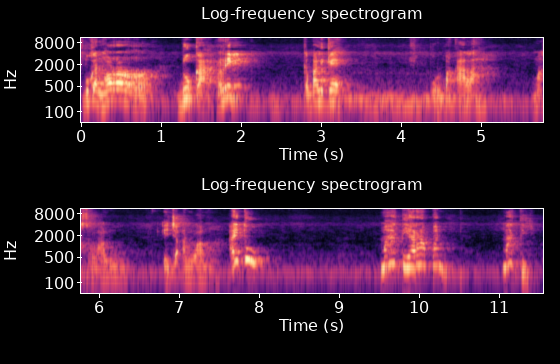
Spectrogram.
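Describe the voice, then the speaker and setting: A man talking straight to his viewers in a casual monologue, animated and sarcastic, swinging between loud jabs and low mumbles. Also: slow, long pauses, roomy sound, noisy background. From Indonesia. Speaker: video creator answering critics.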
